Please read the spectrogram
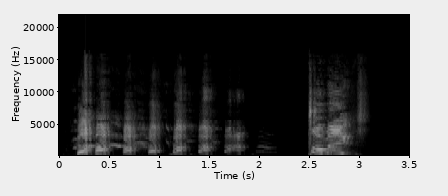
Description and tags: LAUGH STOP IT 01
This sample pack contains people making jolly noises for a "party track" which was part of a cheerful, upbeat record. Original tempo was 129BPM. This is the artist being tickled by his wife; laughing and telling her "stop it!"
female, vocal, stab, party, shots, vocals, stabs, shot, 129bpm, male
